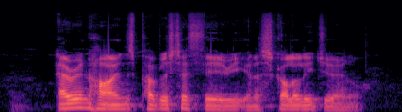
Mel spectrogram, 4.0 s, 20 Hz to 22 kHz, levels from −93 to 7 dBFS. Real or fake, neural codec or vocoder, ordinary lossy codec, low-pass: fake; vocoder, 44.1 kHz, 128 mel bands every 256 samples, BigVGAN v2; AAC, 64 kbps; 14.4 kHz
